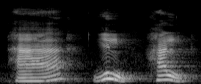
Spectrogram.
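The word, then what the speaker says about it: हल: La, the last letter is la. You should say as il. Ha il hal.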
